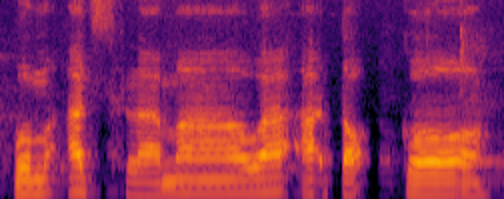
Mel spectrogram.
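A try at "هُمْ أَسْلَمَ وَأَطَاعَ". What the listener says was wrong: Yang panjang cuman ujung doang loh Pak. Ini doang yang panjang.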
